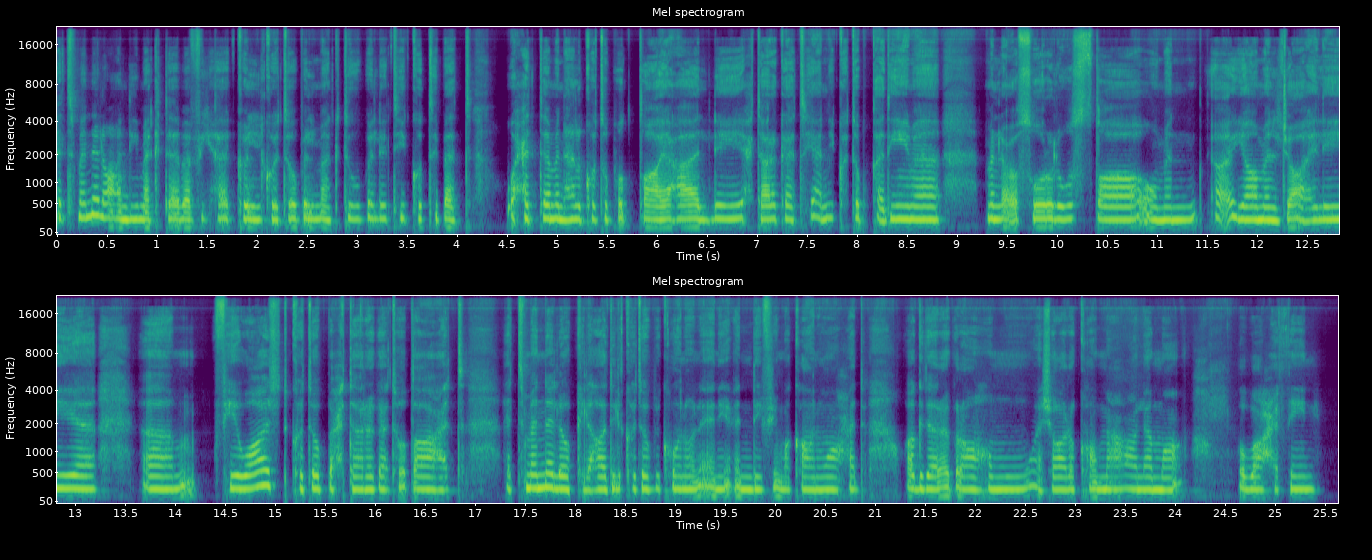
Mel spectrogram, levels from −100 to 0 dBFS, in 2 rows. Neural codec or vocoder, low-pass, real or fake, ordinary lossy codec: none; none; real; none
